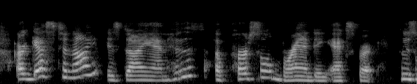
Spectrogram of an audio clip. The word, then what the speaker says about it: Huth: And the last name, even though it's pronounced, like you're hearing some O's in there, there aren't any. It's just huh.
